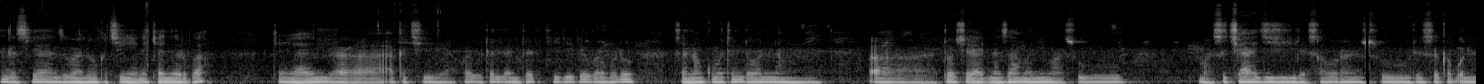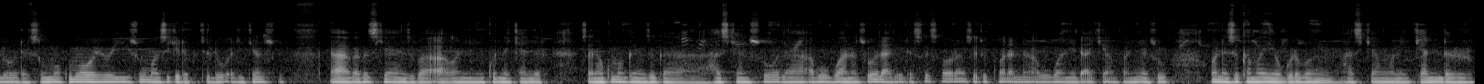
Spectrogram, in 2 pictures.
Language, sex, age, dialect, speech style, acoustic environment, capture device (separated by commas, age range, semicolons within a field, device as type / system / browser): Hausa, male, 25-34, Nigeria - Kano, relaxed, people talking, mobile / Linux / Chrome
